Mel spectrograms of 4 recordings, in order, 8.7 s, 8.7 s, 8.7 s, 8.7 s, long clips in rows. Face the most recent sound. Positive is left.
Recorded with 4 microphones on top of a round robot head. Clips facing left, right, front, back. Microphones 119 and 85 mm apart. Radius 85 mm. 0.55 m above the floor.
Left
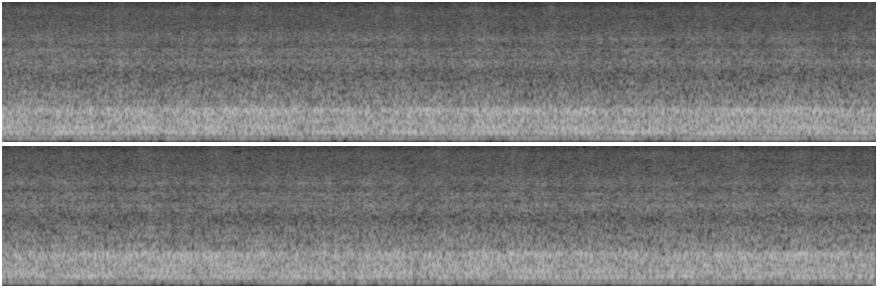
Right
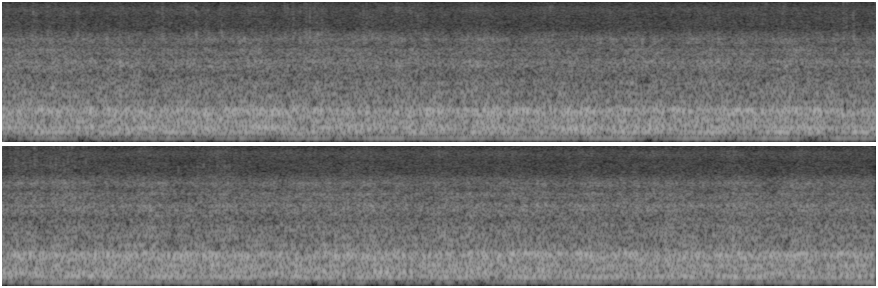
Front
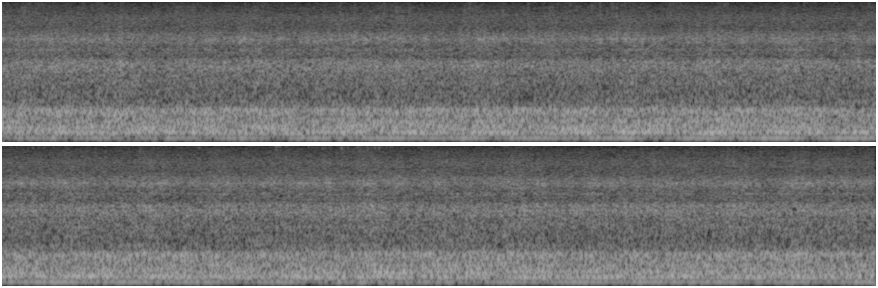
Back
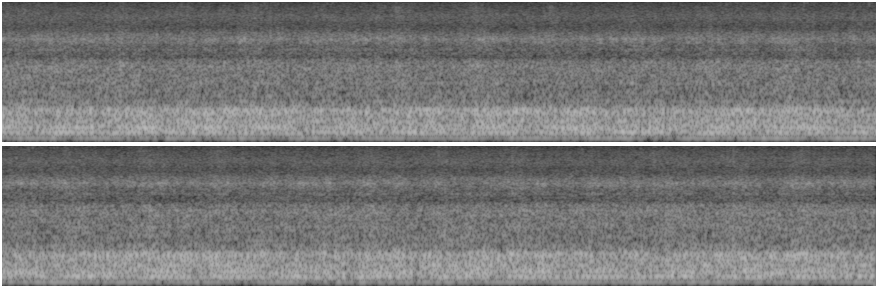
No sound to turn to.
